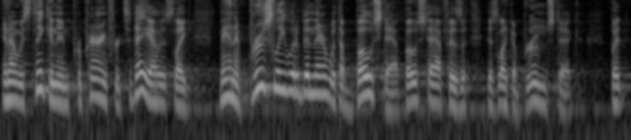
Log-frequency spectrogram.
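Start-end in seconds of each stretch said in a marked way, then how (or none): 2.8-5.0 high, loud eager wish; light up at the thought of a hero, louder and higher; excited wish. Retold or imitated. Wishful thought of his hero.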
